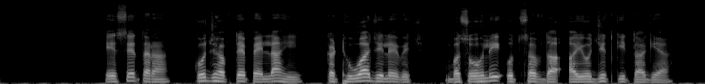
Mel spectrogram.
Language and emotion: Punjabi, neutral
